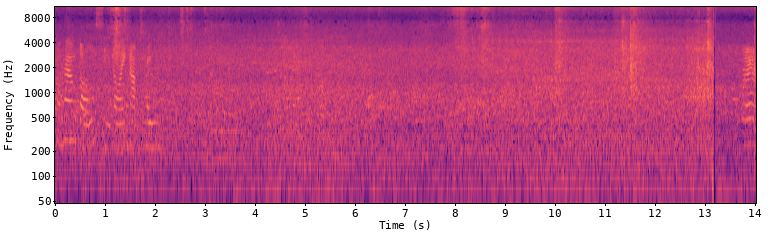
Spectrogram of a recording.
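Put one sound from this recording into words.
Cars drive past on a busy street.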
